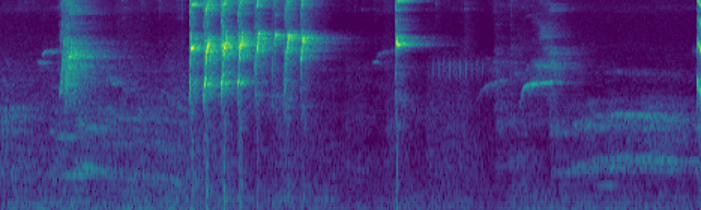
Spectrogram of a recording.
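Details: Lovebirds in a colony, heard as a lure for ngekek trilling: a rapid run of about eight shrill chirps, then single sharp notes and softer, thinner calls trailing off.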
